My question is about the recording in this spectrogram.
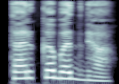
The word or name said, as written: ತರ್ಕಬದ್ಧ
